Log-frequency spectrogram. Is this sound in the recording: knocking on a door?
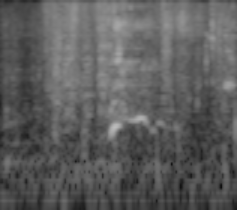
no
